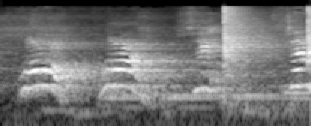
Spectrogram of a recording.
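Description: Children's high-pitched voices calling out during an exercise, with two sharp smacks about one and a half and two seconds in.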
